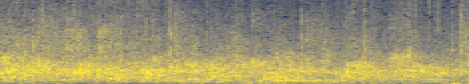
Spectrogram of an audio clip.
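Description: Steady, dense audience applause fills the whole stretch, a loud continuous wash of many hands clapping with no voices standing out.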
